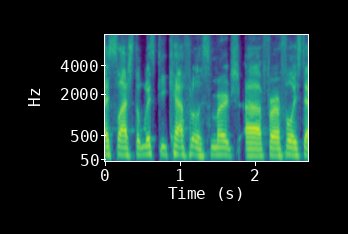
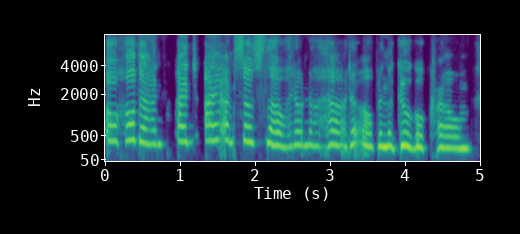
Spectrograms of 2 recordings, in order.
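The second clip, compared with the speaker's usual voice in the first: very high, put-on fake elderly lady voice; 9 dB quieter than usual. Retelling a man using a voice changer on calls, old lady voice. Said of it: "old lady like voice changer thing".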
